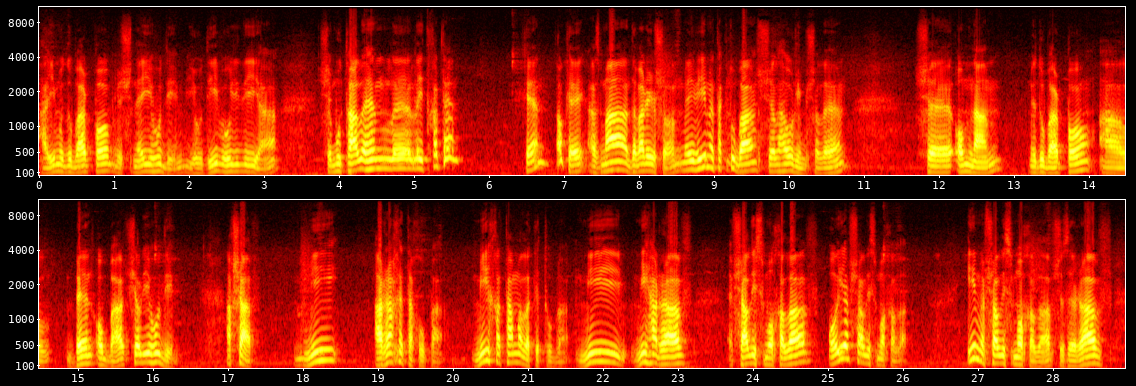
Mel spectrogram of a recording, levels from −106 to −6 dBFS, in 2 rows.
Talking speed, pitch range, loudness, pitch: 120 wpm, 120-170 Hz, -26 LUFS, 140 Hz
